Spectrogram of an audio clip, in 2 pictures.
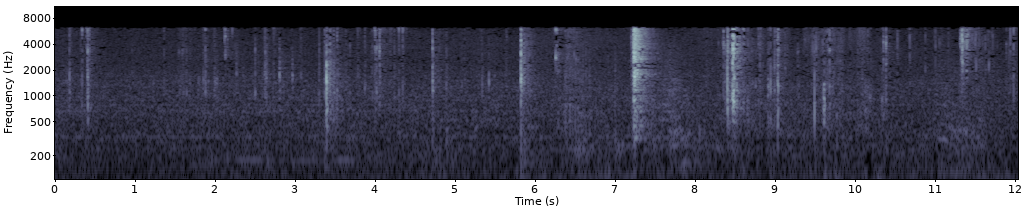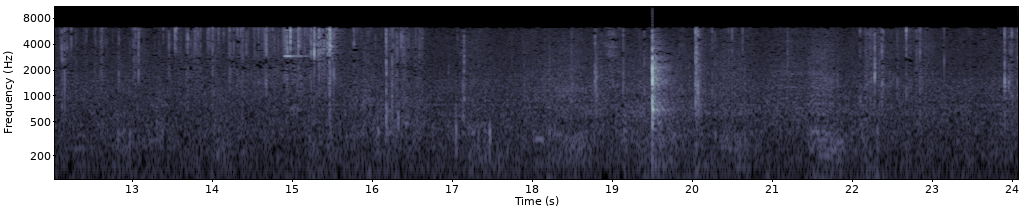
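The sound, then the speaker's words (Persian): A cassette tape is swapped in a recorder: many sharp plastic clicks, snaps and rattles come at irregular intervals, mostly faint, with a few louder clacks and no talk. “ببخشید من این نوار رو هم عوض کنم اگر اجازه بدید.”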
